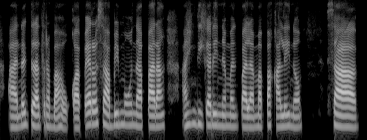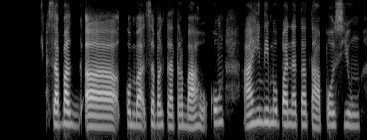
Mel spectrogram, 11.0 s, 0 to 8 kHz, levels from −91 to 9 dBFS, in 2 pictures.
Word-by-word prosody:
ah, 185 -1 +1
nagtatrabaho 195 -6 -1
ka. 175 - +2
Pero 225 +2 +3
sabi 215 -3 0
mo 215 -1 -6
na 200 -2 0
parang, 195 +1 +3 0.3
ah, - - -5
hindi 235 0 -9
ka 215 -2 0
rin 210 -1 -4
naman 195 -1 -7
pala 185 -2 0
mapakali, 195 +1 -3
'no, 180 0 -5 0.4
sa 190 -4 +7 0.9
sa 230 - +3
pag 235 -2 +5 0.2
ah, 190 -2 +6
kumba 215 -4 -1
sa 230 - -4
pagtatrabaho 200 -4 -2
kung, 255 +1 -5 0.3
ah, 205 +2 +3
hindi 265 +1 -6
mo 250 -1 -6
pa 235 -1 0
natatapos 220 -1 -6
'yong, 205 -2 -9
205 Hz, 165 wpm, -23 LUFS, 190-225 Hz, 0.9 s, sa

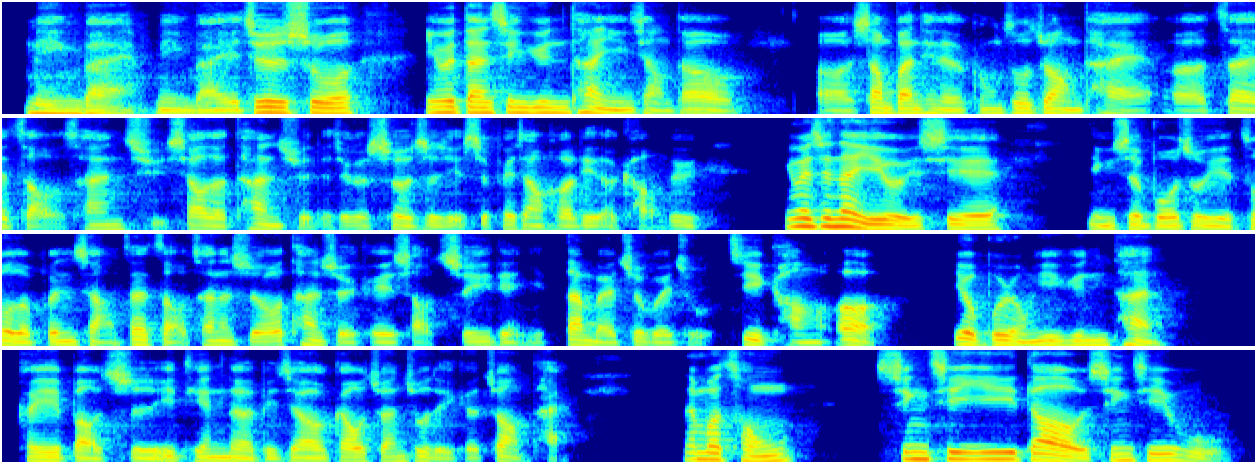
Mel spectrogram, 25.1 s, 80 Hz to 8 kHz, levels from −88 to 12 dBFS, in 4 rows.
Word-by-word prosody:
明 110 -2 +1
白， 95 -3 -2
明 100 -2 -4
白， 100 0 -2
也 100 - -1
就 140 +8 +5
是 140 -1 +9
说， 130 -1 +4 0.3
因 140 0 +2
为 145 - +8
担 140 -1 +5
心 140 +1 +2
晕 135 0 +2
碳 140 -4 +1
影 105 0 0
响 95 - -6
到， 105 -2 -4 0.3
呃， 95 -1 -8
上 130 +5 0
半 120 -2 +2
天 115 - -5
的 105 -1 -2
工 110 +1 -8
作 125 +1 -2
状 115 -3 -1
态， 100 -3 -5
而 100 0 -6
在 110 +1 -3
早 - - -6
餐 115 0 -7
取 120 - -8
消 110 -1 -2
的 100 - -3
碳 125 -5 -4
水 - - -8
的 - - -18
这 - - -13
个 110 -1 -8
设 105 - -2
置 105 +1 -4
也 - - -7
是 - - -3
非 115 - -7
常 105 -3 -5
合 105 0 -4
理 105 +1 -5
的 - - -8
考 - - -11
虑。 - - -10 0.4
因 190 - -2
为 - - +12
现 195 0 +9
在 190 -2 +11
也 130 -4 +8
有 120 -3 +6
一 100 - +2
些， 120 +1 +1 0.4
饮 105 -3 -4
食 115 +2 0
博 105 -1 0
主 105 0 -2
也 100 -2 -1
做 120 -3 0
了 105 - +1
分 110 +1 -3
享， 95 -3 -5
在 135 - -2
早 135 - -5
餐 120 -1 -5
的 115 - -4
时 110 - -5
候 115 +2 -1
碳 135 -3 -5
水 160 - -5
可 205 0 -7
以 195 - -4
少 - - -7
吃 110 - -5
一 110 - -8
点， 100 - -8
以 100 - -19
蛋 135 -3 0
白 95 -1 -4
质 100 +3 -7
为 100 -2 -6
主， - - -17
既 135 -3 -3
扛 100 -3 -7
饿 - - -1 0.3
又 150 -2 +5
不 130 0 +1
容 110 -3 +1
易 - - 0
晕 120 +1 -3
碳， 125 - -3 0.5
可 120 - -4
以 115 0 +1
保 100 -4 -2
持 100 - -3
一 - - -2
天 120 -3 -4
的 110 -2 -1
比 105 +1 -7
较 105 0 -2
高 115 +1 -1
专 115 0 -6
注 125 0 -6
的 - - -6
一 - - -10
个 - - -9
状 - - -4
态。 - - -11 0.5
那 170 - -1
么 170 -1 +7
从 140 -2 0 0.4
星 180 0 +3
期 175 -1 +5
一 175 - +7
到 150 -10 +6
星 150 +7 -1
期 155 +1 0
五， 130 -9 -5
115 Hz, 290 characters per minute, -21 LUFS, 105-135 Hz, 0.5 s, 为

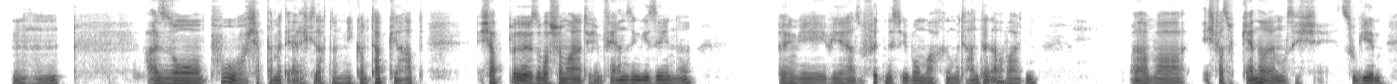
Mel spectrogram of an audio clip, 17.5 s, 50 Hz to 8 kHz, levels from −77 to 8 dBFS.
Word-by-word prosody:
Mhm. 90 +3 -3 1.0
Also, 90 -1 +3
puh, 115 - +2
ich 70 - -1
habe - - -8
damit 100 -1 -1
ehrlich 90 -3 -3
gesagt 95 +3 -3
noch 90 - -1
nie 90 +2 -4
Kontakt 105 +9 0
gehabt. 85 +2 -4 0.6
Ich - - 0
habe, - - +2 0.3
äh, - - +3
sowas 95 0 +3
schon 95 -1 +3
mal 85 0 +4
natürlich 85 -1 -2
im - - -5
Fernsehen 105 +3 +3
gesehen, 105 -1 +3
ne? 105 +9 -2 1.0
Irgendwie, 85 -4 -1
wie 90 - -1
die 90 - +1
da 85 -1 -1
so 80 - -11
Fitnessübungen 105 -6 -1
machen, 90 0 -3
mit 80 - -5
Hanteln 110 -2 -1
arbeiten. 110 - -2 1.2
Aber 85 -1 0 0.2
ich - - -4
war 95 - +1
so 90 - -4
generell 105 -5 +4
muss 85 -1 -3
ich - - -5 0.3
zugeben. 95 -1 +1
90 Hz, 140 wpm, -23 LUFS, 85-105 Hz, 1.2 s, mal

